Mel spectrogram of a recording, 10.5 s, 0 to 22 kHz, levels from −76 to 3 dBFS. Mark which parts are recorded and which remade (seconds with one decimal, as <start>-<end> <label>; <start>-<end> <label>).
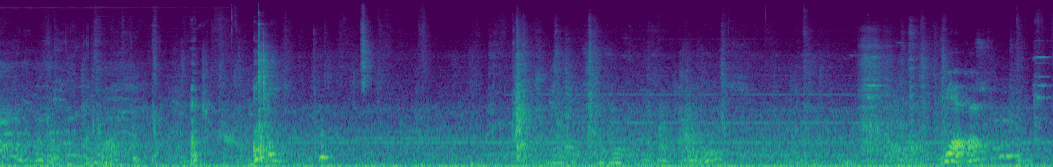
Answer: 0.0-1.0 recorded; 1.0-2.1 remade; 2.1-10.5 recorded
